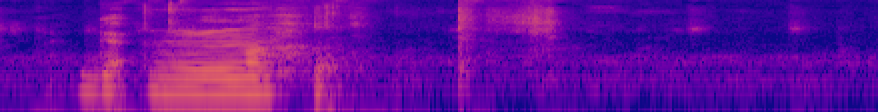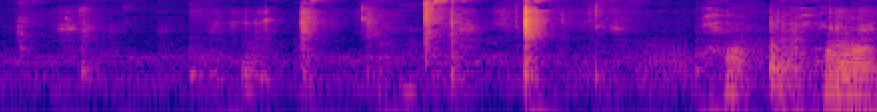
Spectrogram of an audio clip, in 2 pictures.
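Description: A man's voice, briefly, in a short wordless vocal phrase about half a second in. After it comes near quiet with scattered sharp clicks of a computer mouse and keyboard, a few seconds apart.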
